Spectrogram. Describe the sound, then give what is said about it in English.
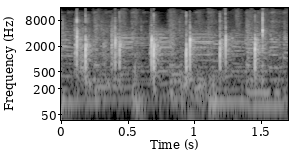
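A brief, sparse round of applause: a handful of sharp, uneven handclaps from what sounds like just a few people, moderately loud, lasting under two seconds. “That deserves applause.”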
